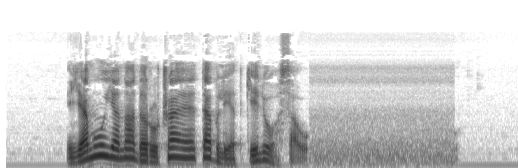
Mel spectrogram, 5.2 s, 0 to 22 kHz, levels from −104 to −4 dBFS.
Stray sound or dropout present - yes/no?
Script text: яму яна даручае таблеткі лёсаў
no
